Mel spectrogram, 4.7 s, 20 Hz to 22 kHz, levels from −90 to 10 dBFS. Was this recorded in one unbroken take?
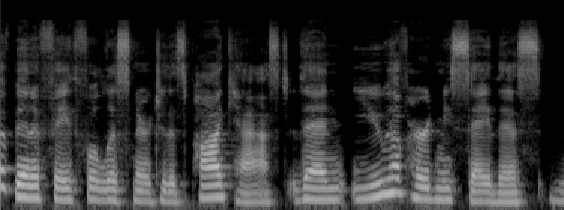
yes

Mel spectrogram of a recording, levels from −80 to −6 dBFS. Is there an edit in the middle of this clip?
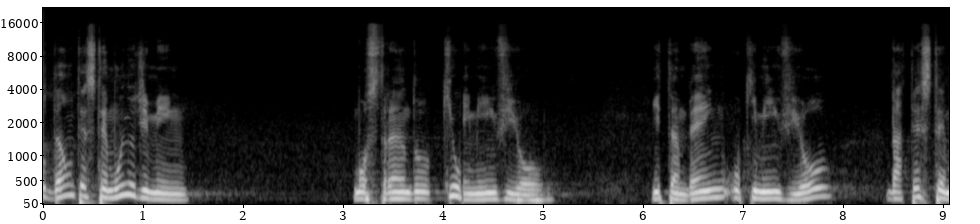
yes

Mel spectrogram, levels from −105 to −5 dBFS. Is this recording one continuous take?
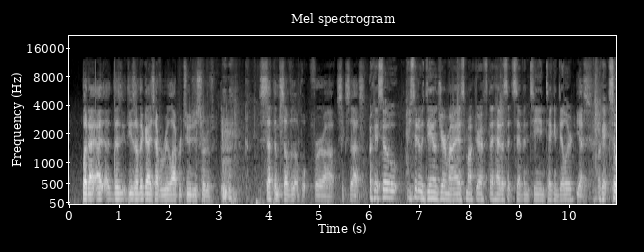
no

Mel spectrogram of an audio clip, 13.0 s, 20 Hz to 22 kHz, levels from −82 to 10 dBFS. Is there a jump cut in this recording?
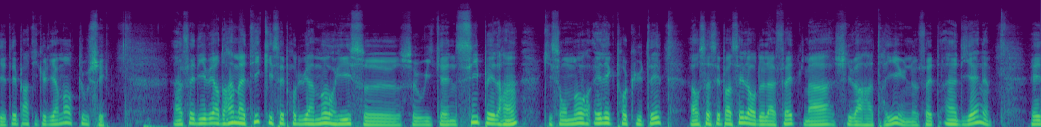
yes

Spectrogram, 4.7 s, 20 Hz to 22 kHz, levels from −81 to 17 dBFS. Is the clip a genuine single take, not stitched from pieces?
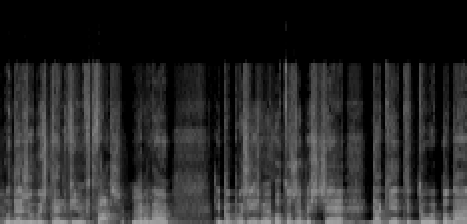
no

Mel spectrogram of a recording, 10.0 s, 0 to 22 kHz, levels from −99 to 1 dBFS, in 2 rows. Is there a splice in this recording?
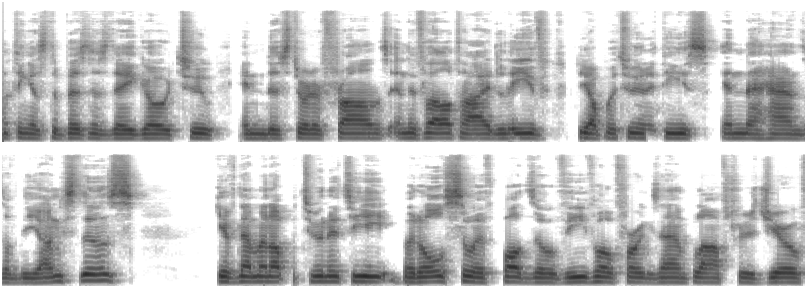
yes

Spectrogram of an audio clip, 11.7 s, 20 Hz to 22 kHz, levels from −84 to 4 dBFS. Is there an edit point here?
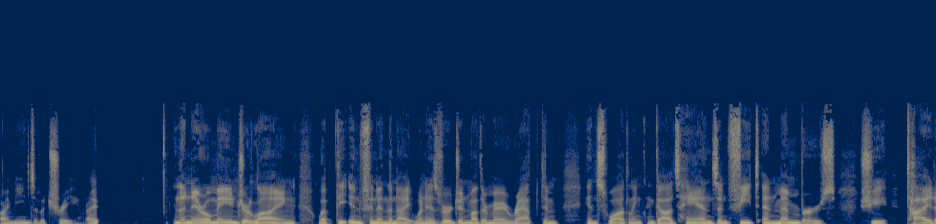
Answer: yes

